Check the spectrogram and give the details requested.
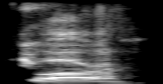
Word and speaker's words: Fujiwara: Fujiwara.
